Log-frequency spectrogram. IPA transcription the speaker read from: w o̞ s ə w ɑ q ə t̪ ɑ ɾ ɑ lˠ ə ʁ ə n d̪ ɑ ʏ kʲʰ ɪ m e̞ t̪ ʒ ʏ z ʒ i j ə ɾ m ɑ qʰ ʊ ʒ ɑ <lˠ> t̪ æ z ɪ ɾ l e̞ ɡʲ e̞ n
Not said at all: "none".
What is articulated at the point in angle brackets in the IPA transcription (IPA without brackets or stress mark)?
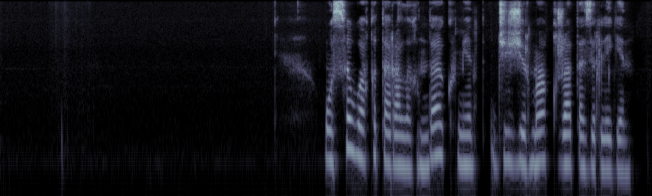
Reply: none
